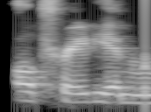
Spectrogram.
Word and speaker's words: ultradian: Ultradian. So it looks like ultra and then D-I-A-N.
